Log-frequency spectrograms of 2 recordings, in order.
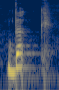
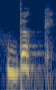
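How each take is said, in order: First: The vowel in the word is short. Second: The same.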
